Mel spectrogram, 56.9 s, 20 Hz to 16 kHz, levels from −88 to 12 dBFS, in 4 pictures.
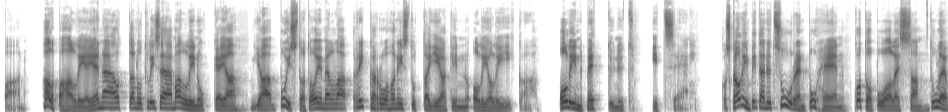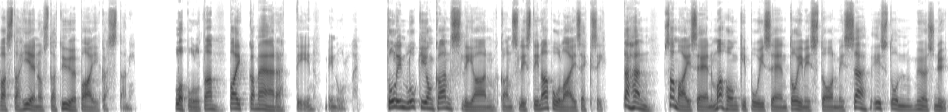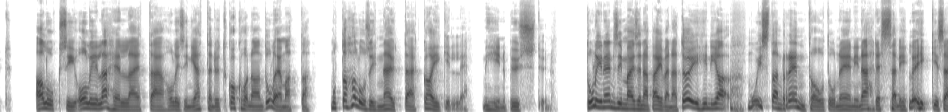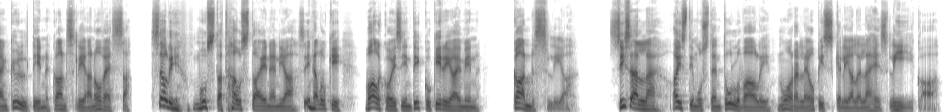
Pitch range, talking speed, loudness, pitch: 105-150 Hz, 90 wpm, -21 LUFS, 120 Hz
